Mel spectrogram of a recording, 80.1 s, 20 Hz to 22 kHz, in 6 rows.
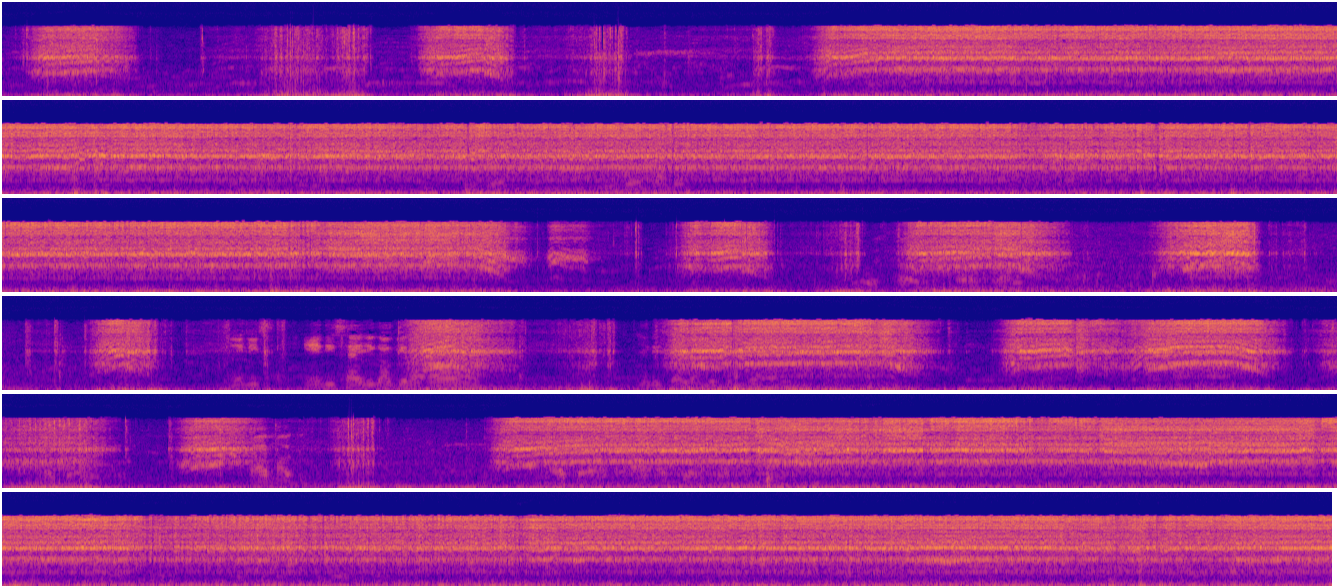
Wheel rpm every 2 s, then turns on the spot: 40, 10, 50, 10, 120, 160, 160, 160, 160, 160, 160, 160, 160, 160, 160, 140, 20, 40, 70, 60, 20, 0, 30, 70, 110, 100, 80, 40, 10, 100, 160, 160, 160, 160, 160, 160, 160, 160, 160, 160.
4-6 34-36 38-42 56-58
